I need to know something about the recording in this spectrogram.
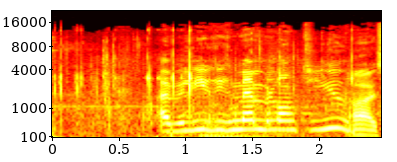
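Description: A young woman speaks calmly.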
